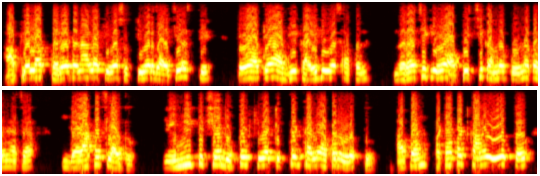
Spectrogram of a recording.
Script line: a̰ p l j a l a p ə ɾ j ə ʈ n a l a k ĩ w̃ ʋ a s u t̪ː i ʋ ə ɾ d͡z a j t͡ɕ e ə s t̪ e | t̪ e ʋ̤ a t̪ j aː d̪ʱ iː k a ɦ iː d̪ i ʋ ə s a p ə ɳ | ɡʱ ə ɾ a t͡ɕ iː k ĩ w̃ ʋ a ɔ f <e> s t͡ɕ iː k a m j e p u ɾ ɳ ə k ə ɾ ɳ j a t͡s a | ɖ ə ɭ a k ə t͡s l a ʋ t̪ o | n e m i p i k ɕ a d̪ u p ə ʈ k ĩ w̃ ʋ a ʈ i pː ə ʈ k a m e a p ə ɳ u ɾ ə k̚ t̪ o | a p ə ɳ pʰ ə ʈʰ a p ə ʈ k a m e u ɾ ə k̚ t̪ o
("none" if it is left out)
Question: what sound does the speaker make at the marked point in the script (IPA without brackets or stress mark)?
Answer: i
